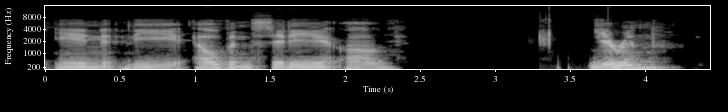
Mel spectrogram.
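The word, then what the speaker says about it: Eryn: father's grave is in the elven city of yirin it's spelled e-r-y-n isn't that where nakaroth's other target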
